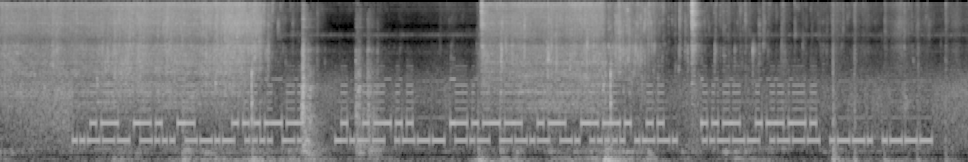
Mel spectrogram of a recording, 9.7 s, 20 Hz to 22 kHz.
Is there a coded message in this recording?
Yes: Morse code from 0.7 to 9.4 s, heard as two keyed tones, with kitchen noise. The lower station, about 32 wpm, 570 Hz: 2BQHD YJKQN5P 2JPJ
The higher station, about 22 wpm, 990 Hz: ANT 3 EL YAGI UP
